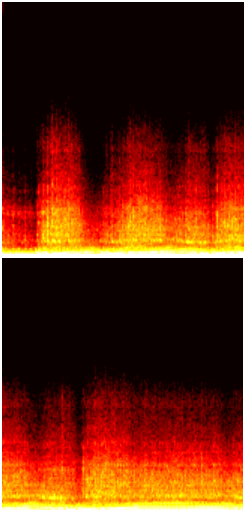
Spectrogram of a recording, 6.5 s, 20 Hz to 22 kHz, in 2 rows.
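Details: Toyota 3UZ V8 swapped into a 2005-2015 Hilux, rechecked after jumping 12 V to the airflow meter and clearing codes: revs climb and fall cleanly through repeated blips with no stumbling, running clean.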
